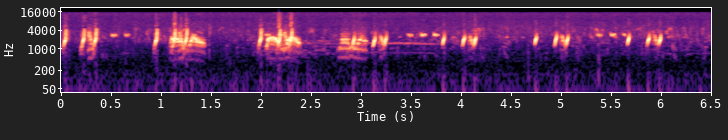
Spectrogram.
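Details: Common quail heard for hunting, a few rough gargled notes early on, then a looser run of single sharp clicking pips.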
